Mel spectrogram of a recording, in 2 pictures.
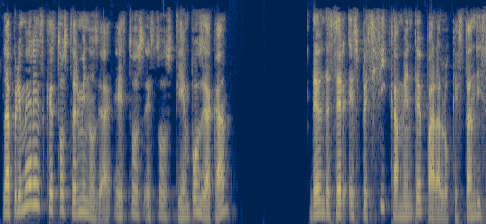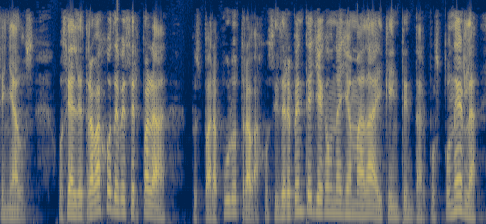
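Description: A man's voice: a little high, lively intonation, fast. Male teacher, casual sketch-as-you-go explainer, muffled lo-fi audio. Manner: casual, talks while drawing, mimics ticking clock. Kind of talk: whiteboard explainer lesson. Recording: dull lo-fi recording.

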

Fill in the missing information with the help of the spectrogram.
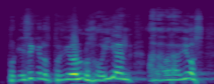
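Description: A man preaching a Pentecostal sermon in church, building from quiet storytelling to shouted praise. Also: very high voice, very fast, gravelly, breathy edge.

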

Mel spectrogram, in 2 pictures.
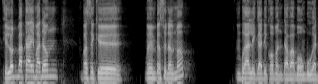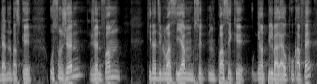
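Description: A man in his thirties with a Haitian accent, giving heated, mocking political commentary on a podcast, with sudden loud outbursts. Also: mid-range voice, normal speed. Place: small studio. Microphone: studio mic with headphones.

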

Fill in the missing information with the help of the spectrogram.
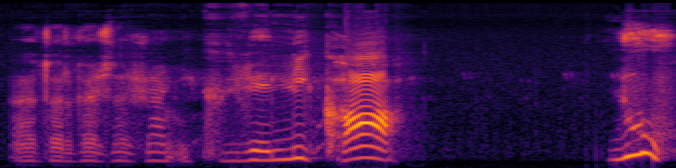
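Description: A woman's voice: medium pitch, steady tone, brisk, vocal fry, slight background noise. A woman giving casual gameplay commentary, chatting to her viewers and bursting out in frustration when she fails. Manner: chatty, addresses viewers constantly, loud frustrated outbursts. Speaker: gaming video host.

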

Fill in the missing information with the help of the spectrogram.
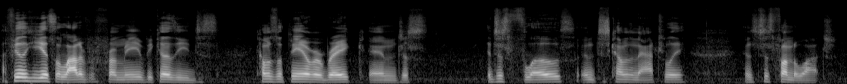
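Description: A young man talking about his friend in an interview, amused and relaxed, outdoors. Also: mid-range voice, brisk, clean tone. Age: young adult. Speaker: friend of the subject. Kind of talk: interview answers.

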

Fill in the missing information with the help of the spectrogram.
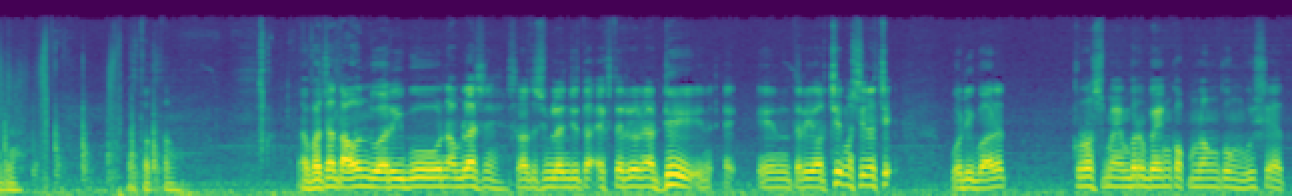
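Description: A man's voice: medium pitch, vocal fry, a little mellow. A man gives informal, exclamatory walk-around commentary as a vlog host, addressing viewers directly. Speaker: host of a used car auction vlog. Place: outdoors in a car lot.

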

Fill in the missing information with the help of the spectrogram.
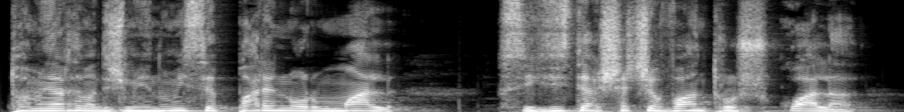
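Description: A man playing a father in a role-play game, talking excitably and often saying "God forgive me". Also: mid-range voice.

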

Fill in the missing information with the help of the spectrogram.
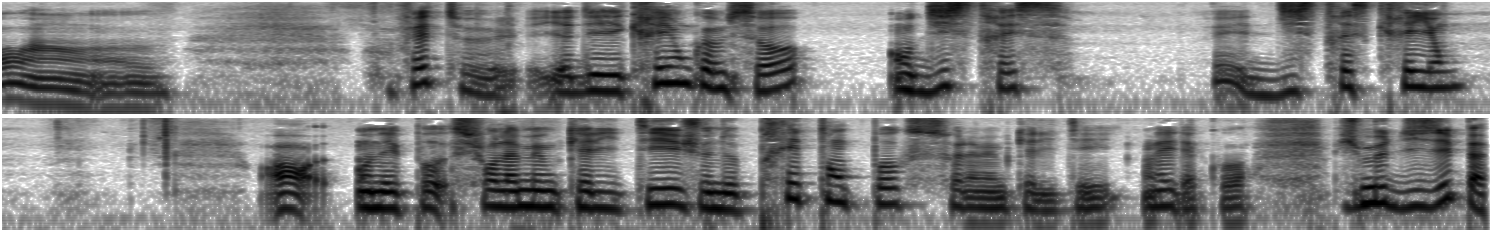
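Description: A woman's voice: lowish voice, gravelly, darkish tone. A woman vlogger casually showing off a craft haul, talking in a hesitant, musing way with many fillers. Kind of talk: casual show-and-tell haul.

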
